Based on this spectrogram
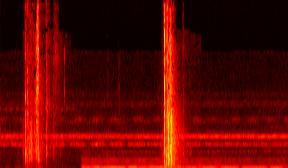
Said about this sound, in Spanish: Pensando que mi hermano acababa de llegar a dormir, escuché los pasos llegar a la puerta de entrada de la casa y que abrió la puerta.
